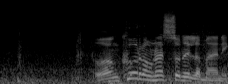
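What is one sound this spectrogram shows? A man speaks calmly and firmly.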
